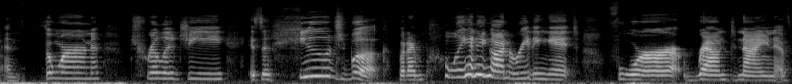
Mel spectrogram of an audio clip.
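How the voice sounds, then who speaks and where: Female book vlogger, slightly high and very bright voice, casual, chatty, emphatic delivery.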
